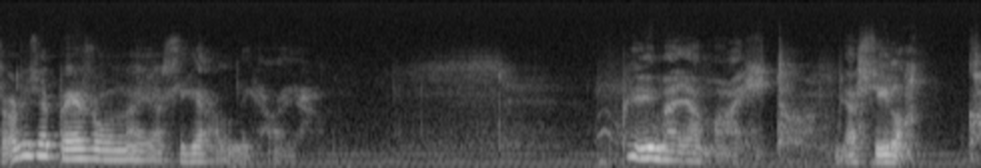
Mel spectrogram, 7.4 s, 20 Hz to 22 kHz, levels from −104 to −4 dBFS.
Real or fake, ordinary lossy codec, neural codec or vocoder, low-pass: real; none; none; none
